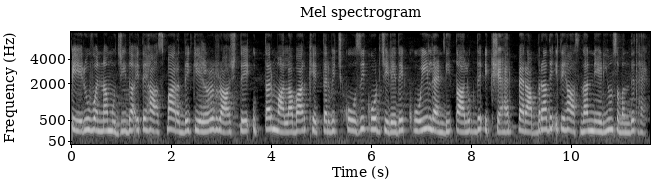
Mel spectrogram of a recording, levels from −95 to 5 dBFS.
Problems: background sounds at intervals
